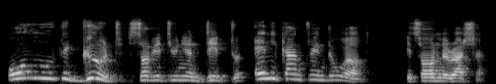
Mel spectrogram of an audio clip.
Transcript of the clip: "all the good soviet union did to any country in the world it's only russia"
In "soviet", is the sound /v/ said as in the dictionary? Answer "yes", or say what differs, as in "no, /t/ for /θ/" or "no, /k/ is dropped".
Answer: yes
